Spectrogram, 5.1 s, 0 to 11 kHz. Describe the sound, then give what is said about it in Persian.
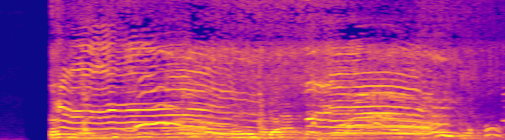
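Newborn conjoined twin babies, born on Thursday at the Nesai maternity hospital in Herat and weighing about 4500 grams, crying loudly and continuously after a brief silence, with overlapping high wailing voices that rise and fall. “گریه های دوگانگی به هم چسبیده، اینان اصل روز 5 شنبه در شفاخانه نسای ولادی هرات متولد شدند.”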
